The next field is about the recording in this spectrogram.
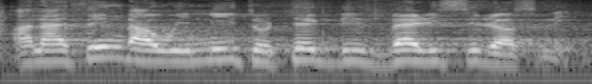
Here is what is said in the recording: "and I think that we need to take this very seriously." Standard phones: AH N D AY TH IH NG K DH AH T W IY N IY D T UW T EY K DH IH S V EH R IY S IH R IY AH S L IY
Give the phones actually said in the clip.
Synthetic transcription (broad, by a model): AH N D AY TH IH NG K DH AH T W IY N IY D T UW T EY K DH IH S V EH R IY S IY R IY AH S L IY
